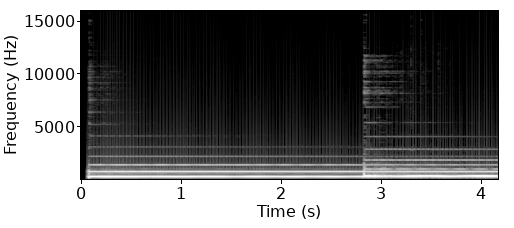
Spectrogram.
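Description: Singing bowl struck twice, near the start and again nearly three seconds later. The second strike adds a slightly different, higher ring, and both tones ring on steadily with a slow waver.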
